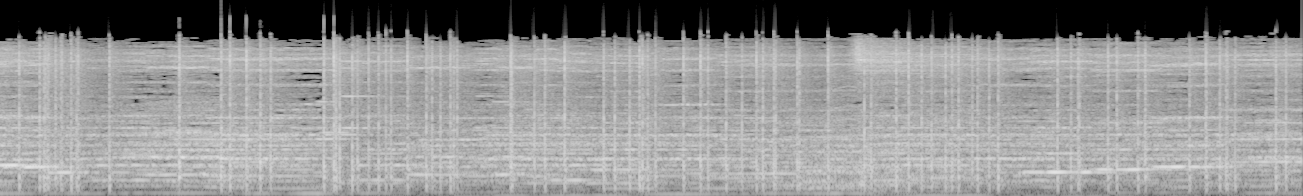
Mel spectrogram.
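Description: Aerial fireworks bursting and crackling in quick succession, many sharp pops throughout, over show music played through loudspeakers.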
